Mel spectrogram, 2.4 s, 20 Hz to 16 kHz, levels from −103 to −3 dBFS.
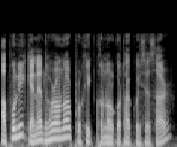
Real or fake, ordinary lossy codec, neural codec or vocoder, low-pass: real; none; none; 7.2 kHz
